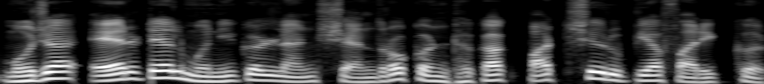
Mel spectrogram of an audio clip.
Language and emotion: Goan Konkani, neutral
